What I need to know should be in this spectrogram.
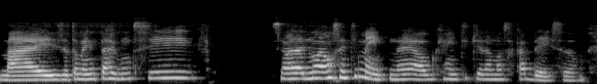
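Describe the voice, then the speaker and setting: A woman with an ordinary speaking voice talks at a moderate pace, her fairly high pitch showing ordinary pitch variation. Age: 18. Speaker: pre-university student. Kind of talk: casual discussion podcast.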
